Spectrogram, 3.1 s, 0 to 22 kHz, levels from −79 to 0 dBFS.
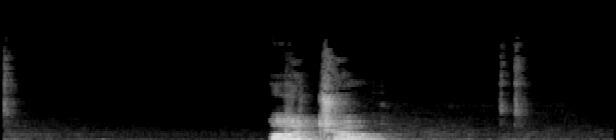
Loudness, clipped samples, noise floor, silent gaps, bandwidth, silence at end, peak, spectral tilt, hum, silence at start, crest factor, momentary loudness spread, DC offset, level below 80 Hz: -17 LUFS; under 0.1%; -66 dBFS; none; 14 kHz; 1.15 s; 0 dBFS; -4.5 dB/octave; none; 1.35 s; 20 dB; 15 LU; under 0.1%; -58 dBFS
